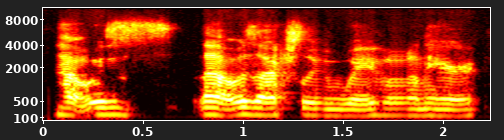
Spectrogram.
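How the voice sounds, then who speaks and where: Low-pitched woman chatting, dull lo-fi sound. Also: level tone, moderate pace. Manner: giggly, laughs while talking. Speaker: table read cast member. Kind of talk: casual group discussion. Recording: dull, lo-fi audio.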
